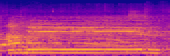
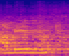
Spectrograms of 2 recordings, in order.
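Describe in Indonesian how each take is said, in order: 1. Vokal pertama pendek, vokal kedua panjang. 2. Kedua vokal pendek. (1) "akna pendek, mina dipanjangkan" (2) "Kalau kita baca a-nya pendek, min-nya pendek"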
